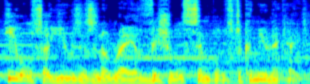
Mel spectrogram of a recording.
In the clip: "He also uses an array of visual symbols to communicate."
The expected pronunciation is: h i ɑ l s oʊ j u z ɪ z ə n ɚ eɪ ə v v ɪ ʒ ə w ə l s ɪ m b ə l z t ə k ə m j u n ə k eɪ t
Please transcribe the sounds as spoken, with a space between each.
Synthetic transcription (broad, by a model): h i ɑ l s oʊ j u z ɪ z ə n ɚ eɪ ə v v ɪ ʒ ə w ə l s ɪ m b ə l z t ə k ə m j u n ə k eɪ t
